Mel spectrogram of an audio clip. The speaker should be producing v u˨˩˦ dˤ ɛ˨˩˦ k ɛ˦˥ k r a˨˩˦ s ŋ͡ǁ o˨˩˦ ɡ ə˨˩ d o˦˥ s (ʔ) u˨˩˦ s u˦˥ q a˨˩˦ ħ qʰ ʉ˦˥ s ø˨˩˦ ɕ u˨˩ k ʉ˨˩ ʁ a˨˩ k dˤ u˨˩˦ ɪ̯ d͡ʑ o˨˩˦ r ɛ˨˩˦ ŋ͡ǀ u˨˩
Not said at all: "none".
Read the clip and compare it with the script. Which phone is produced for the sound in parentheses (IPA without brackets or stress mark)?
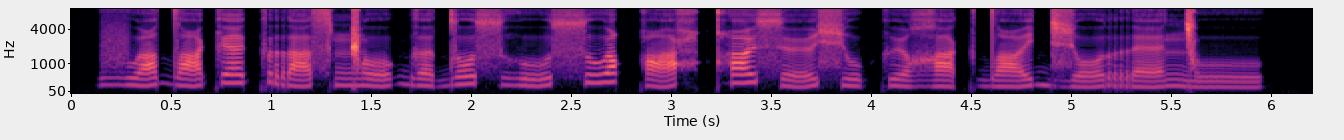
ɦ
